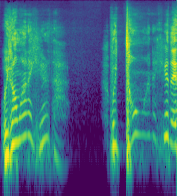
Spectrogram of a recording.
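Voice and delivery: high-pitched mimicked protest; mock reluctance. Mimics people refusing hard truths.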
